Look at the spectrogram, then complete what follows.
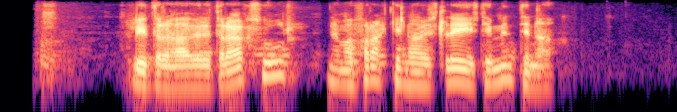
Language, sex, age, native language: Icelandic, male, 40-49, Icelandic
